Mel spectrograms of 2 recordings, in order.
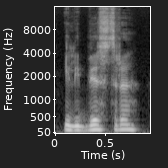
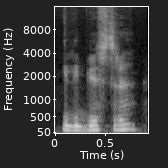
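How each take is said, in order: Both takes have the same delivery.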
